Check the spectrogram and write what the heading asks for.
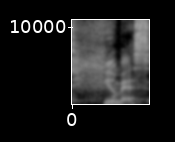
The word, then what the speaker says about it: humus: and i do have a habit of saying hummus sometimes because that's something we commonly eat but it is pronounced as humus and it's decayed organic matter so just basically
